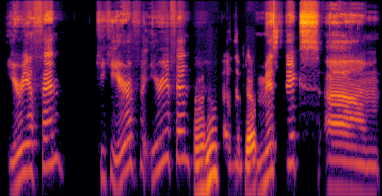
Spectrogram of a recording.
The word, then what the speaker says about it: Iriafen: Kiki Iriafen Mm-hmm.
